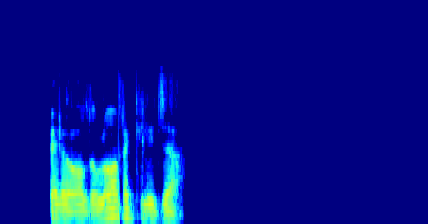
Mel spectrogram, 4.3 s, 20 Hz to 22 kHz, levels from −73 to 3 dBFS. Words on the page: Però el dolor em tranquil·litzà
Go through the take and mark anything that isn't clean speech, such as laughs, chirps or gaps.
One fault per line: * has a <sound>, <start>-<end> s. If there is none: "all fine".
all fine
